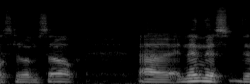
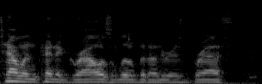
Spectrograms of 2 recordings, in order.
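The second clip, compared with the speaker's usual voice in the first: ordinary talk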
